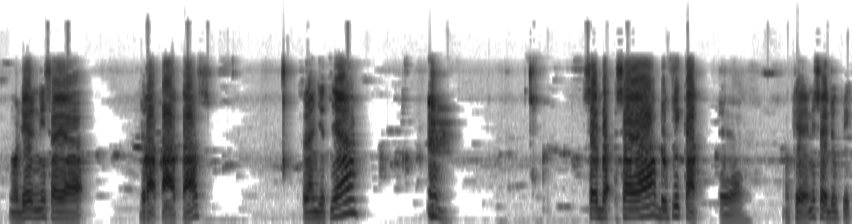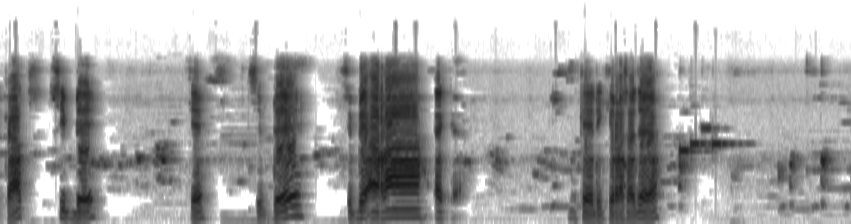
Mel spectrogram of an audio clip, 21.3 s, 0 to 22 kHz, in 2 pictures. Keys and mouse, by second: 0.7 click, 3.8-6.5 middle drag, 6.7 KP_7, 13.7 shift+d.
